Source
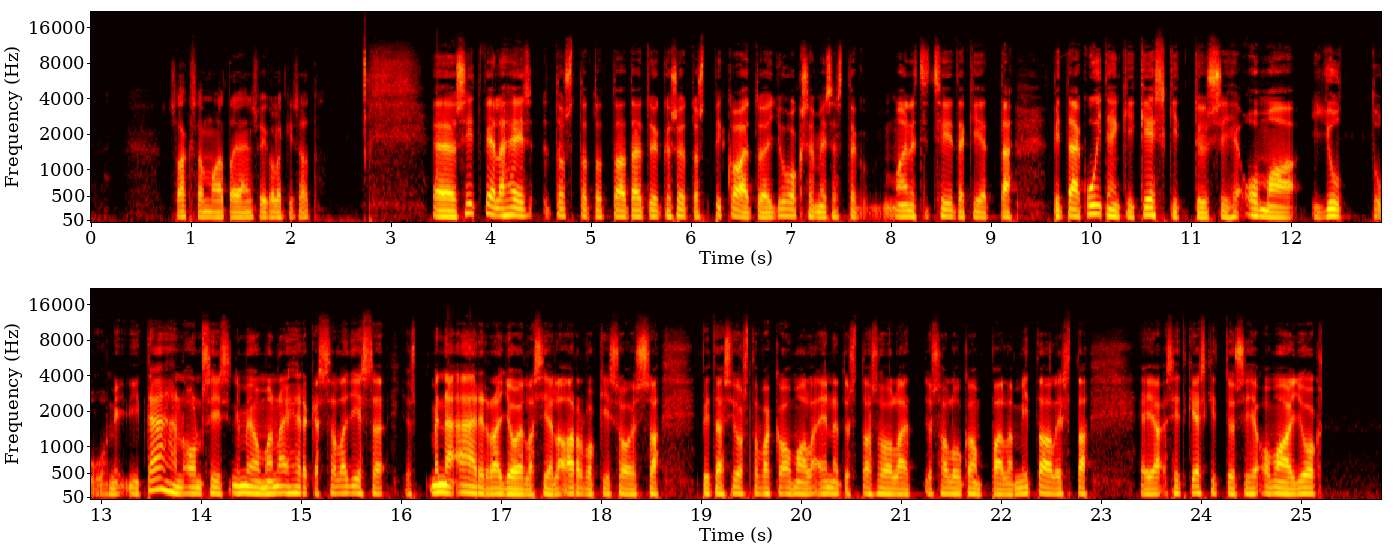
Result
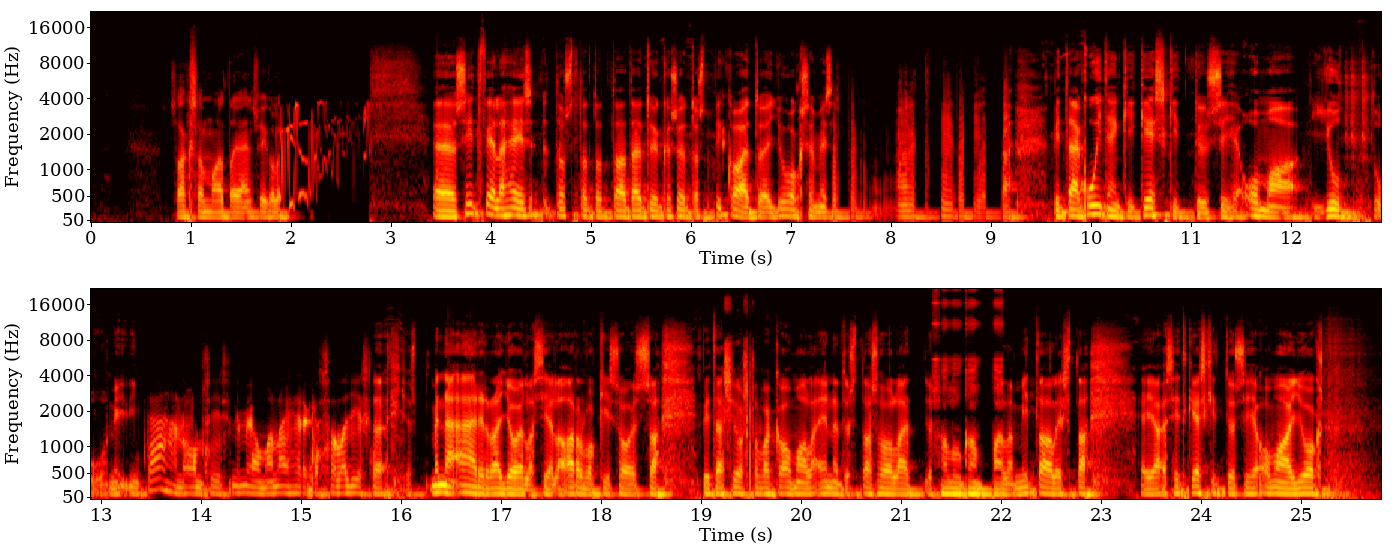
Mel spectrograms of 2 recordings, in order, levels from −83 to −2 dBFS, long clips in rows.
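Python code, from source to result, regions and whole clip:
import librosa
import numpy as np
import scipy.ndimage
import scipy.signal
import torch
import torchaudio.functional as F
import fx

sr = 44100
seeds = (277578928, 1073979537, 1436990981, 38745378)

y = fx.chain(x, sr, fx.sine_speech(),
    fx.highpass(hz=1500.0, slope=6),
    fx.over_compress(threshold_db=-42.0, ratio=-1.0), at=(1.88, 2.79))
y = fx.chain(y, sr, fx.dead_time(dead_ms=0.28),
    fx.lowpass(hz=3600.0, slope=6),
    fx.power_curve(exponent=2.0), at=(7.4, 9.18))
y = fx.chain(y, sr, fx.level_steps(step_db=11),
    fx.filter_lfo_lowpass(shape='saw_up', hz=1.7, low_hz=770.0, high_hz=1700.0, q=5.3), at=(13.33, 15.73))
y = fx.chain(y, sr, fx.notch(hz=1200.0, q=14.0),
    fx.resample_linear(factor=4), at=(19.21, 19.7))
y = fx.chain(y, sr, fx.sample_sort(block=8),
    fx.low_shelf(hz=480.0, db=7.5),
    fx.fixed_phaser(hz=1900.0, stages=6), at=(21.31, 22.02))
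y = fx.hum_notches(y, sr, base_hz=50, count=4)
y = fx.sustainer(y, sr, db_per_s=44.0)
y = y * 10.0 ** (-4.0 / 20.0)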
